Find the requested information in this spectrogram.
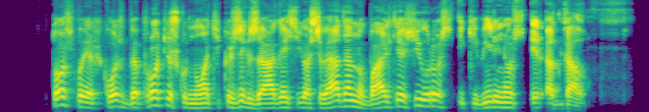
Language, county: Lithuanian, Kaunas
